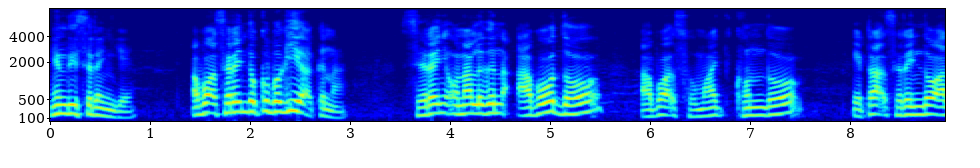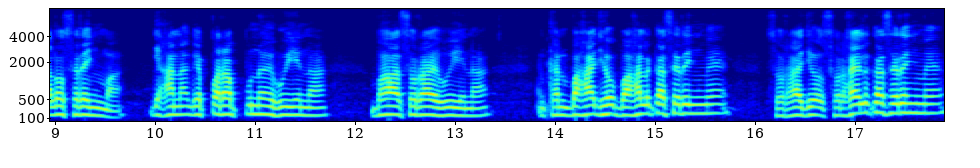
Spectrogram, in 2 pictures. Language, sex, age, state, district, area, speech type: Santali, male, 45-60, Jharkhand, Bokaro, rural, spontaneous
